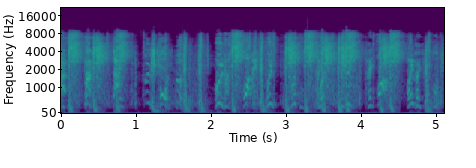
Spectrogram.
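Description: Rapid exchange of punch and block sound effects, sharp whacks several times a second: studio-dubbed fight foley of a 1970s kung fu film.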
